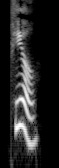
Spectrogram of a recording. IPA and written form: piːl (peel)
